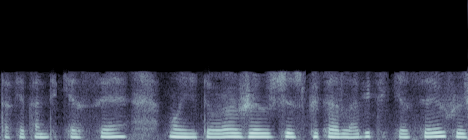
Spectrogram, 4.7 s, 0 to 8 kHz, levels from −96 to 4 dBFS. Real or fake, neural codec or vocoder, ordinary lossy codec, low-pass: fake; codec, 16 kHz, 0.8 kbps, ZipCodec; AAC, 16 kbps; 7.2 kHz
